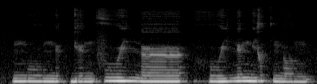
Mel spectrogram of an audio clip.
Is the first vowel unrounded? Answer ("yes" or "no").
no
